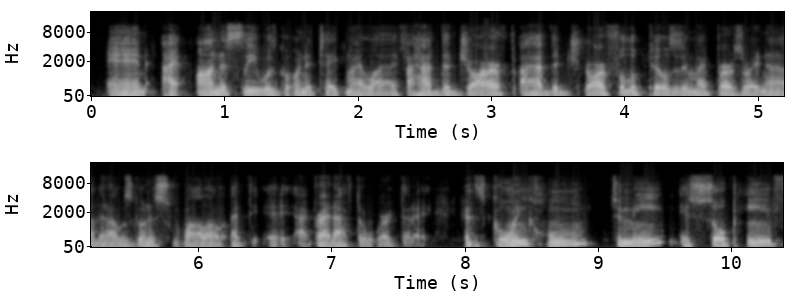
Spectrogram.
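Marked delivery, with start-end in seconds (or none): none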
